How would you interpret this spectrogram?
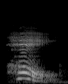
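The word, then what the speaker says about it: ה: It's pronounced Hey.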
